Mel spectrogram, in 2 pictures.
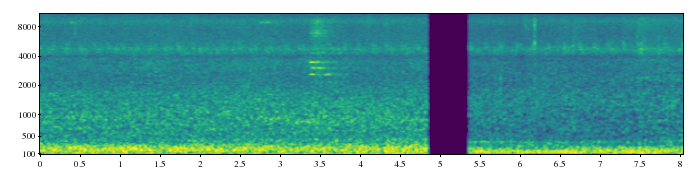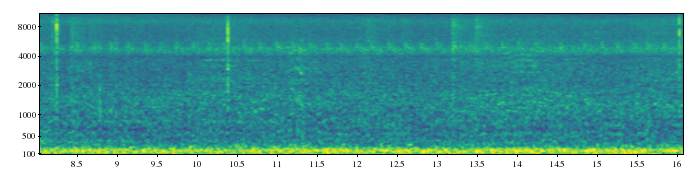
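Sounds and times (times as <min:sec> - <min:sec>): low mechanical hum: 0:05.4 - 0:16.0.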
